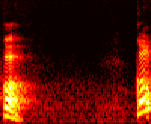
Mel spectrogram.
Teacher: क बोलने में हमारी जो मुख से निकलने वाली वायु है उसको ज़्यादा जोर नहीं लगाना पड़ा, हल्की सी हवा के साथ ही क की ध्वनि बाहर आ गई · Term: अल्प प्राण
